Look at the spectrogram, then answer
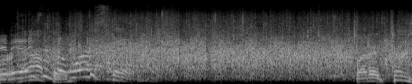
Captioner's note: audience cheers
